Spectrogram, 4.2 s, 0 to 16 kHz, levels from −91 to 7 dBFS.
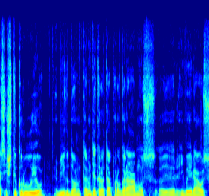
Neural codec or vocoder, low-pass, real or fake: none; 14.4 kHz; real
